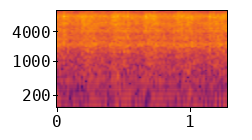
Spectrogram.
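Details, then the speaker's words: Audi A4 B6 2.0 ALT engine on a cold start: as revs drop to low idle, uneven lumpy running with dull, unpleasant knocks that grow stronger; camshaft phaser suspected, source not confirmed. "Сейчас он начнет брать свои малые обороты, и мы услышим на низких оборотах довольно-таки неприятные стуки."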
